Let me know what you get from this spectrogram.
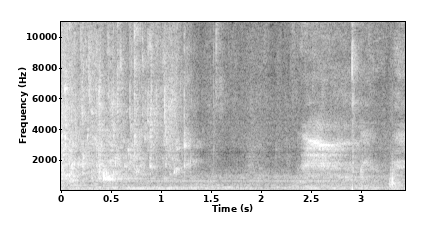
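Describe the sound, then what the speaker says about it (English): Water splashes and trickles from a running tap as a face is wetted before a shave, with short close splashes and a couple of sharp knocks near the end. "Let me wet my face."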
